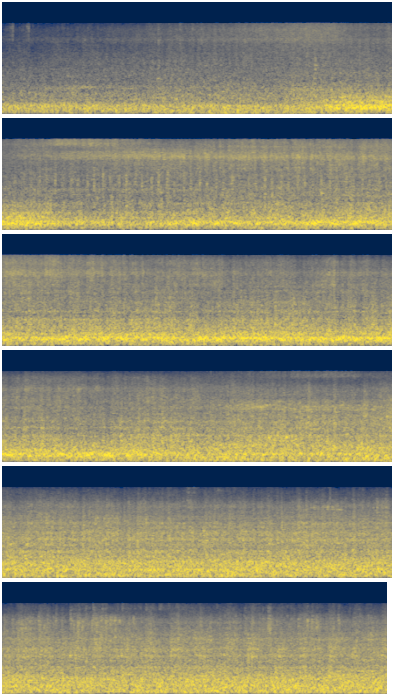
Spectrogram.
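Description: A steam-hauled passenger train passing close by, getting louder about four seconds in as the locomotive and coaches come alongside, the wheels clacking over the rail joints. Near the end a train of mineral wagons rolls past on the other line.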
